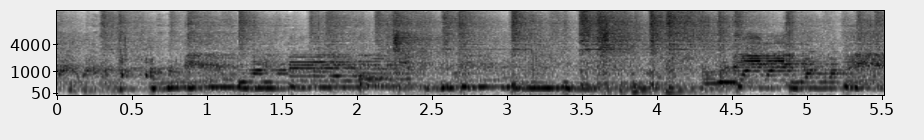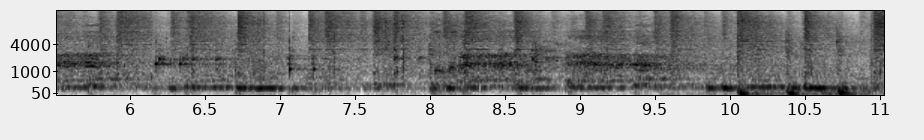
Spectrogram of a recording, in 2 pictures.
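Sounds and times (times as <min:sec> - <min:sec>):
drum hits: 0:00.0 - 0:11.0
electric bass: 0:00.0 - 0:11.0.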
